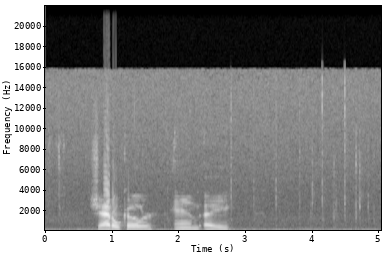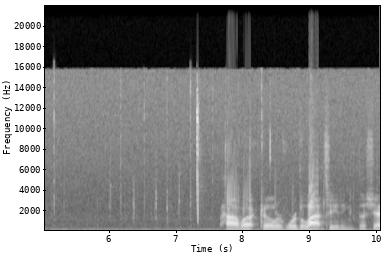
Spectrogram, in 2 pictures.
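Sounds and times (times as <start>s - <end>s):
steady low hum: 0.0s - 10.0s
palette knife clicks and taps: 2.8s - 7.6s.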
